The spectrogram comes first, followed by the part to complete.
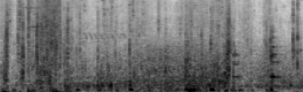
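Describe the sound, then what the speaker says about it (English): Footsteps of an enemy player in a Call of Duty Warzone battle royale match, a run of quick irregular thuds and scuffs over steady background game noise, close and fairly loud with no talk. "Hearing footsteps."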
